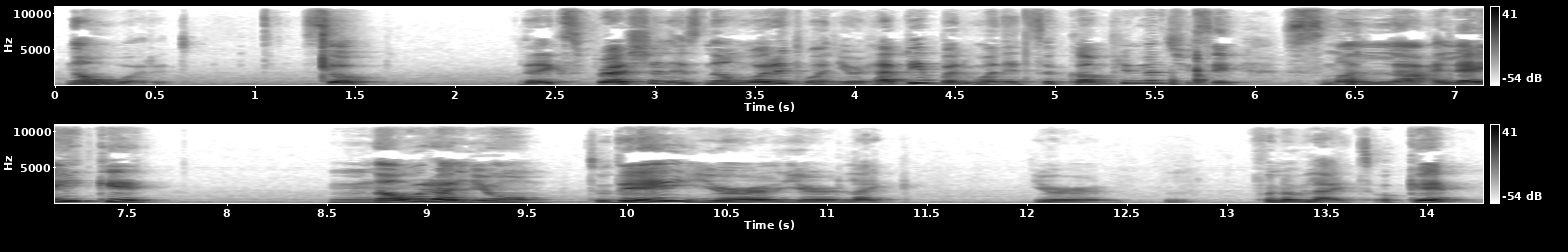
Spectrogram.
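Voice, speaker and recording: A woman in her thirties with a Lebanese accent teaches a language informally on a live stream, encouraging and animated, repeating words carefully for her viewers. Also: medium pitch, normal speed. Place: small indoor room at home. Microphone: phone at arm's length.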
